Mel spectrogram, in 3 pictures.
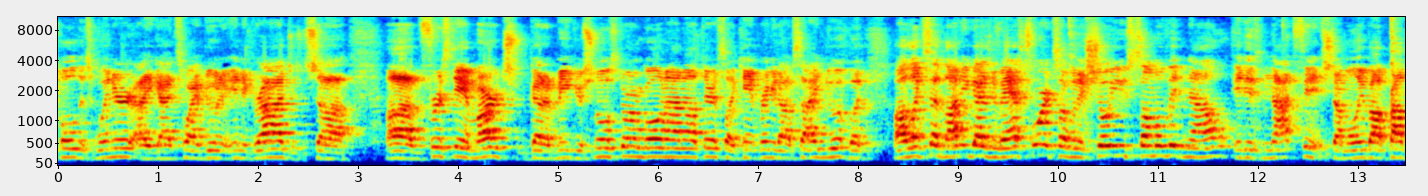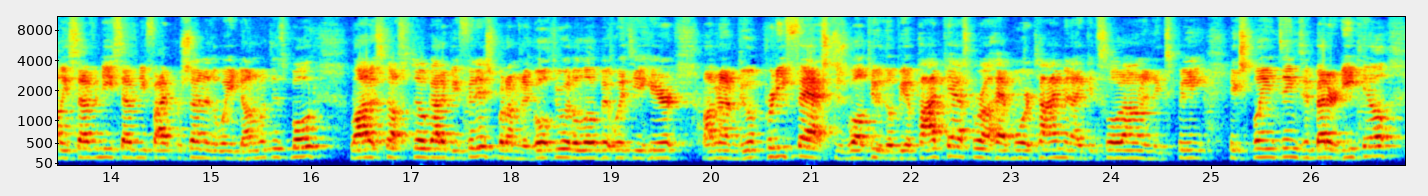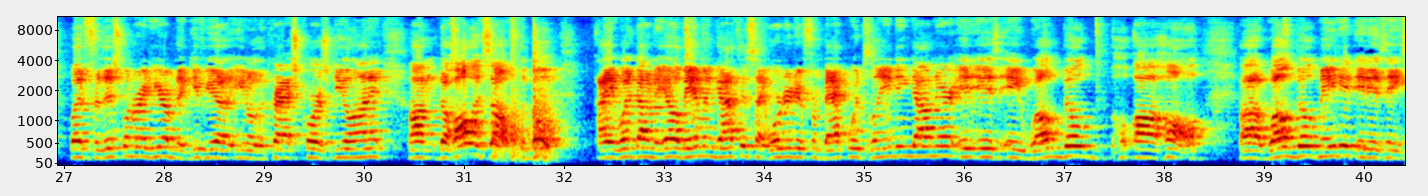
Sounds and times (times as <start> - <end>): Speech: 0.0 - 40.4.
